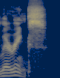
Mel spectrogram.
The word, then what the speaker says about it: larynx: But if you look it up on like Google pronunciation, it's definitely larynx.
